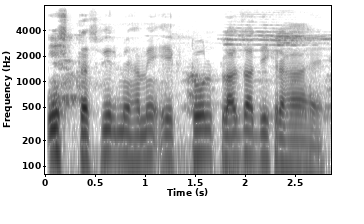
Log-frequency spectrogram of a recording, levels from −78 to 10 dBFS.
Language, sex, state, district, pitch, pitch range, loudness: Hindi, male, West Bengal, Alipurduar, 125 Hz, 115-130 Hz, -18 LUFS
